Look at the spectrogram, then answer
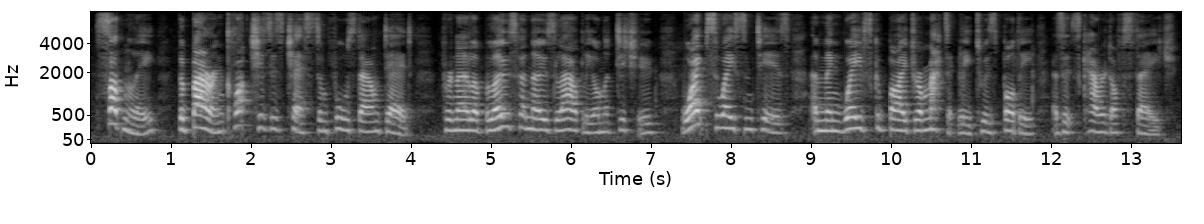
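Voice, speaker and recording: Bright, expressive woman narrator. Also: mid-range voice, unhurried. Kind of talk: scripted stage-direction narration for radio play.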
